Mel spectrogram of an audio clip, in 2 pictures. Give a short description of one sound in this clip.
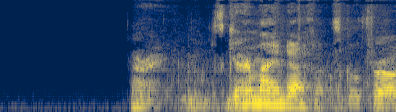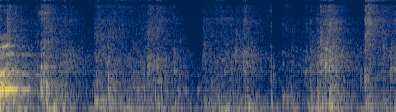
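A dog's claws patter across a wooden floor.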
